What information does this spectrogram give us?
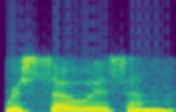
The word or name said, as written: Rousseauism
